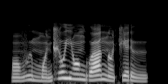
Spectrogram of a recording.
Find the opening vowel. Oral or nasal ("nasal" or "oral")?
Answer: nasal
